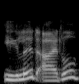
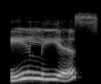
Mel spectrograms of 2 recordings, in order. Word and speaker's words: Alias: So I said, if I ever need to explain my name to someone, it's like, how do you say this? Elid, idle? No. Alias. Just take the S off the end.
